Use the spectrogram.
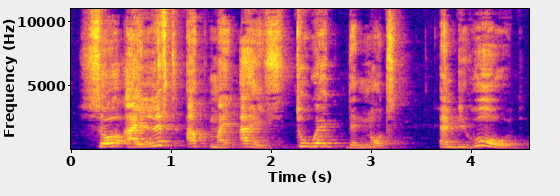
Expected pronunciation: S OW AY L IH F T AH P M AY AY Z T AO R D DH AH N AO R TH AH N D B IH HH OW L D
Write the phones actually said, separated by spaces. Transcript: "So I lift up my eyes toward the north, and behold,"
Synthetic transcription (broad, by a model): S OW AY L IH F T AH P M AY AY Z T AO W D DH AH N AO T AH N B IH HH OW L D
